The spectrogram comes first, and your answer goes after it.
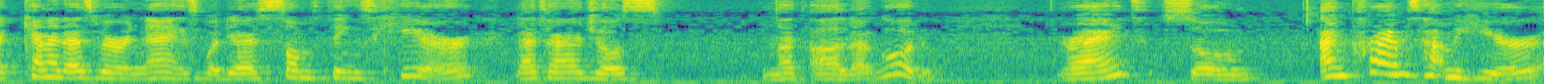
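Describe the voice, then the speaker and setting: A middle-aged Jamaican mother vlogs in a chatty way, repeating herself and laughing often during casual talk. Her voice is medium-pitched. The audio is poor, with a little hiss or hum.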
